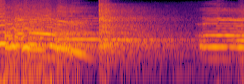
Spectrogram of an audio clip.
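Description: Several men yelling and cheering to hype up a heavy barbell deadlift, with a sharp knock about a second in.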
